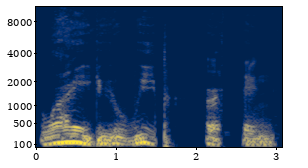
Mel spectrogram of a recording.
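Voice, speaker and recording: A man's voice: medium pitch, creaky, mellow, slightly rough, no echo, clean studio sound, exaggerated voice. A man playing a cold, arrogant alien monster in a horror radio drama, menacing and commanding. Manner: slow, menacing, commanding repetition.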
